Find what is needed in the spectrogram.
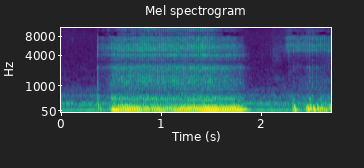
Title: Doggo snores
